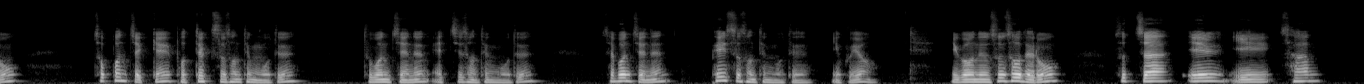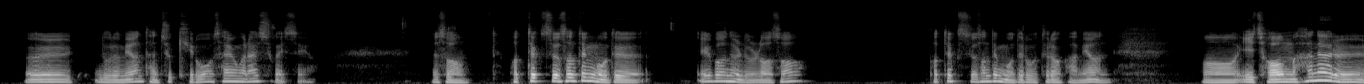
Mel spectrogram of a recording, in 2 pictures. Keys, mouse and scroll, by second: 11.9-12.8 typing, 20.1 1.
